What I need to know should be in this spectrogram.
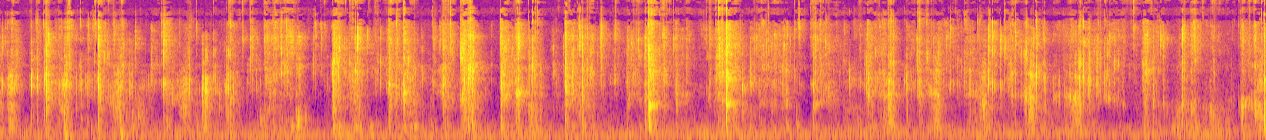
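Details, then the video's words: Female Golden Retriever puppy eating a raw dog food dinner, partly frozen so she chews slowly, in a small room; dense, irregular crunching and smacking bites with sharp louder snaps scattered throughout. "Raw Dog Food MUKBANG for my Puppy! ASMR EATING SOUNDS"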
